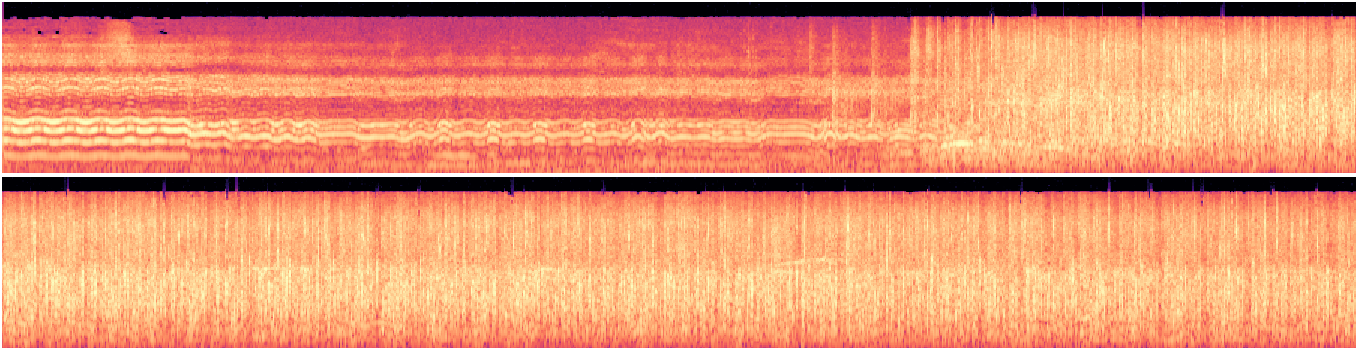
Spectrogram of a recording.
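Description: A man sings the end of a saeta solo, long wavering held notes with melismatic turns, stopping about five seconds in. The crowd then breaks into steady applause.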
